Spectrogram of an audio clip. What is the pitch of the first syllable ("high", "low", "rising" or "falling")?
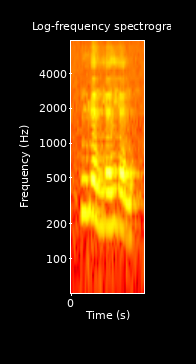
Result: falling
